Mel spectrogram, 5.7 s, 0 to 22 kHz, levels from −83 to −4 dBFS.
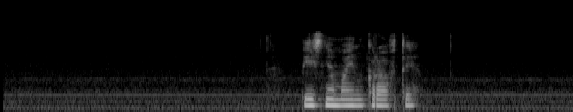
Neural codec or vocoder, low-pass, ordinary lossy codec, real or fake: none; 7.2 kHz; none; real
